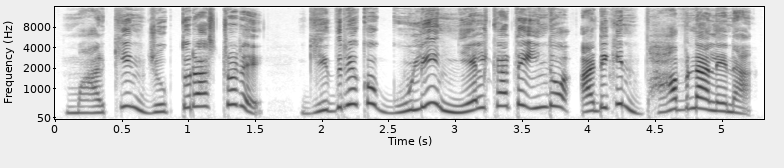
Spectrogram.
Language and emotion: Santali, angry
